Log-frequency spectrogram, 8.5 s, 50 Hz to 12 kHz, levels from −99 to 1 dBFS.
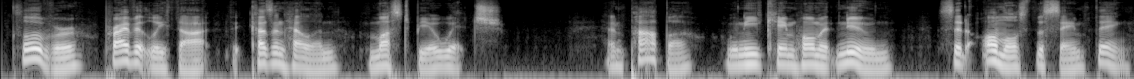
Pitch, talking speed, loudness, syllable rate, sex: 130 Hz, 160 wpm, -20 LUFS, 4.7 syllables/s, male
